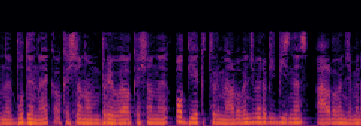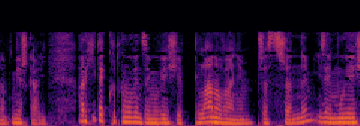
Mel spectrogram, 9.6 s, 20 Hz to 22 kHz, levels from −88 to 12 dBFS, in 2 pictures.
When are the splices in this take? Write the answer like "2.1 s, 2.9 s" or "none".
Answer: 4.9 s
